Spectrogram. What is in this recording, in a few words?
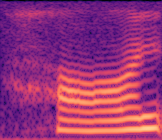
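"hon5", Jyutping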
